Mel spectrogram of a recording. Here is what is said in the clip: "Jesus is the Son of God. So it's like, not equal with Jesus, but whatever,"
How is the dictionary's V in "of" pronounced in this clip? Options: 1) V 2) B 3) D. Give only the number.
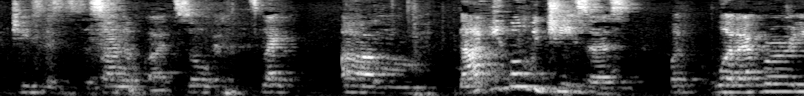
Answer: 1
